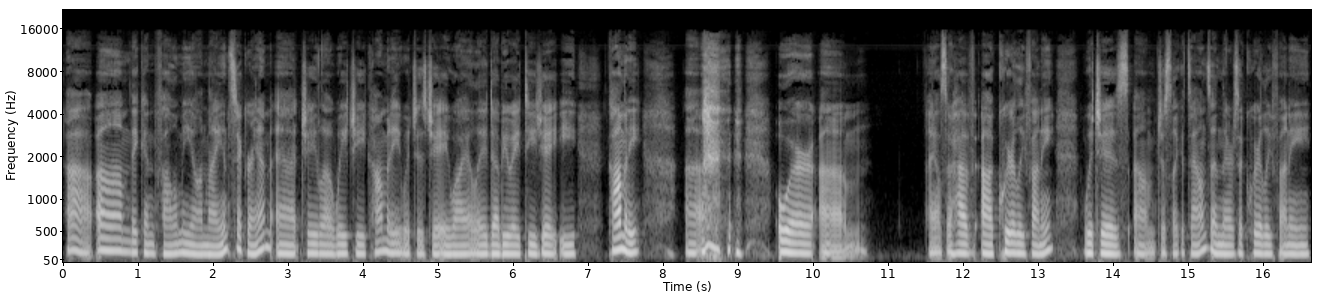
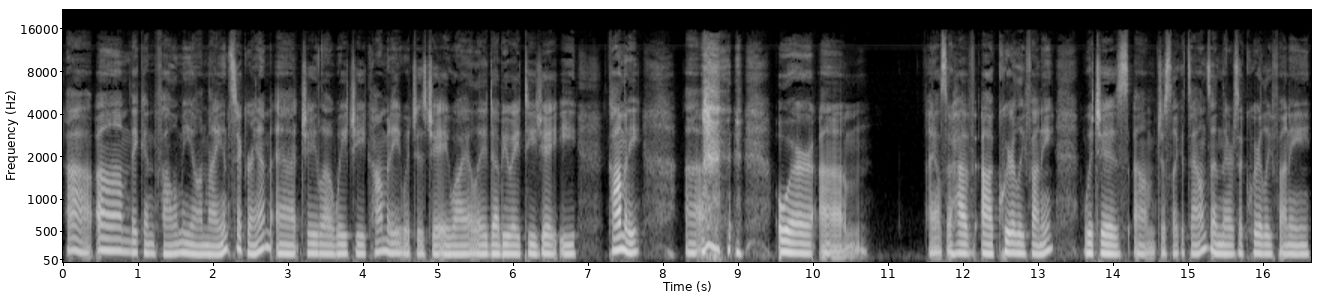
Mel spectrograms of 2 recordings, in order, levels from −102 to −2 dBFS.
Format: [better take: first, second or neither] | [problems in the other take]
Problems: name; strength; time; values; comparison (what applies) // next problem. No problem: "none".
neither | none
